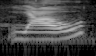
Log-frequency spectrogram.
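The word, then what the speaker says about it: 幺: Então, 9914 Então, sempre que eu falar yao num conjunto de números, eu estou falando sobre o número 1. Essa é outra forma de pronúncia dele.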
